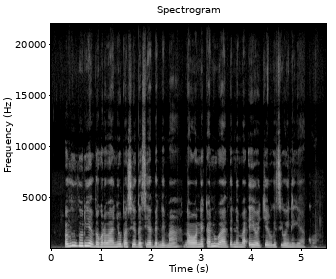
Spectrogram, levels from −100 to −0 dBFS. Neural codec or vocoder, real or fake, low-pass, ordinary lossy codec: none; real; none; none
